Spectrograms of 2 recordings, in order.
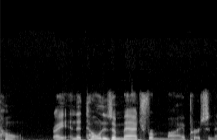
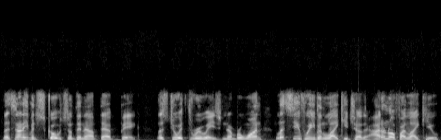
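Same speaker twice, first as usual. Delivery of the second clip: higher and pushy, jabbing questions; aggressive challenge; 4 semitones higher than usual. Shown as a demonstration. To a billionaire in a pitch meeting, a pushy challenge. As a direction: corner them and demand an answer. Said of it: "pointing at a billionaire".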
